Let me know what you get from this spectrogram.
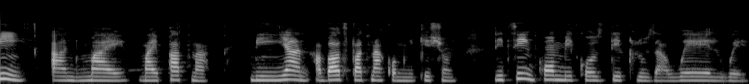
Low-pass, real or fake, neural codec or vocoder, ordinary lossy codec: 7.2 kHz; real; none; Opus, 24 kbps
